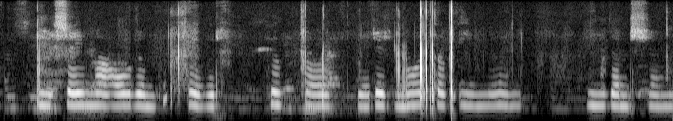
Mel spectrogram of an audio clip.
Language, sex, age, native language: Icelandic, male, 30-39, Icelandic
